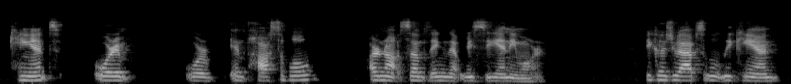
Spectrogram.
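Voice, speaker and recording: A woman with a Wyoming American accent speaks as an interview guest. Her voice is bright and her delivery is emphatic and encouraging. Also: fairly low pitch, vocal fry, low-quality recording. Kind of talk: livestream interview.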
